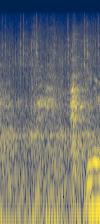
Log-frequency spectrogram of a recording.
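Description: Steady rushing noise from a road bike climbing a steep grade, wind and tyre noise on the handlebar-mounted action camera's microphone. A man starts speaking right at the end.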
